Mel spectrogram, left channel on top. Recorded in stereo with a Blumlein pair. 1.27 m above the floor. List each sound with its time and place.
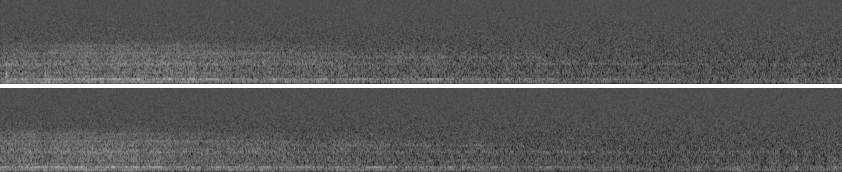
Only background noise.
